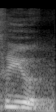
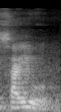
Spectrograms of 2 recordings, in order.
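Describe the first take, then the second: First: The first vowel sounds like 'u'. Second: The first vowel sounds like 'a'. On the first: The speaker calls it wrong. "bukan Suyut" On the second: The speaker calls it right. "tapi Sayut"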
